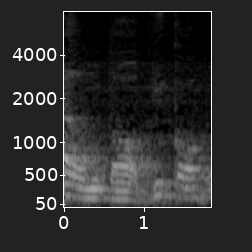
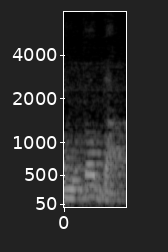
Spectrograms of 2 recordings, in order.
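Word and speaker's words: مطابِق: Al-badal al-mutabiqo. Harakatin mbaknya. Ini yang sering kalian bacanya kadang-kadang kayak dari mutabiq atau mutobak gitu. Al-badal al-mutabi. Nah, mbaknya kasroin itu menandakan isim fa'il.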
